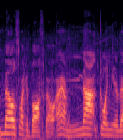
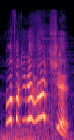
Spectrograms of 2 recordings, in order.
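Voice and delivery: much higher, loud surprise; shocked squeal; 9 dB louder than usual. Real, not acted. Player finds treasure and squeals. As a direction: squeal at the loot.

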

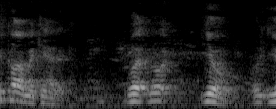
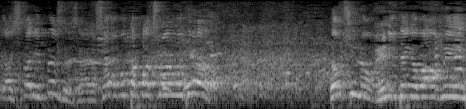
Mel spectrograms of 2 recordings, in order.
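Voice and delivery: higher, louder indignant rant; mock indignant; 7 semitones higher, 5 dB louder than usual. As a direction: play the offended audience man, worked up. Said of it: "He's looking at me like".

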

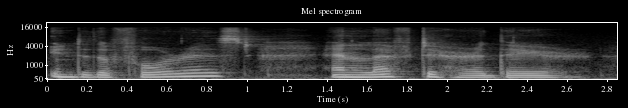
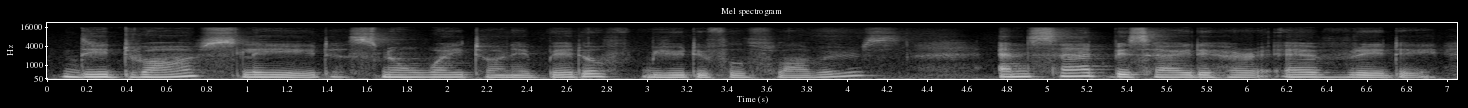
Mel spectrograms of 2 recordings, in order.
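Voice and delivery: usual speaking voice

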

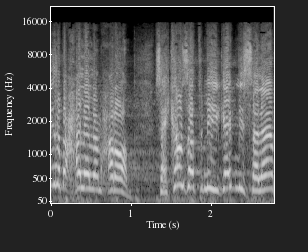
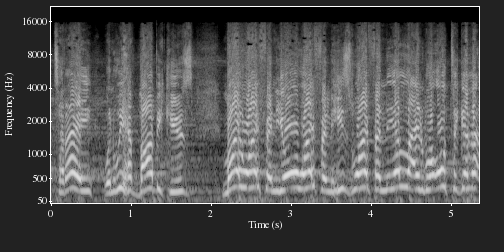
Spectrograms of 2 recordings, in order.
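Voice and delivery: ordinary delivery

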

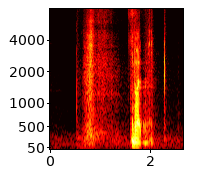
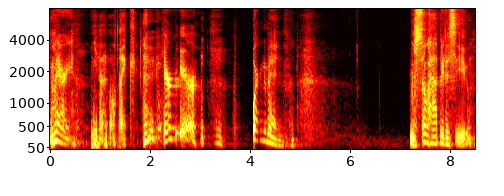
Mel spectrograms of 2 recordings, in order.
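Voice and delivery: high-pitched delighted greeting with laughter; overjoyed, laughing; 10 semitones higher than usual. Acted. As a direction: greet a loved one, bursting with joy. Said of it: "overjoyed. He's laughing".

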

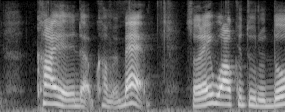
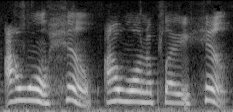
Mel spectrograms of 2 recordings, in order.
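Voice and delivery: put-on drunk girl; 8 semitones higher, slower than usual. Drunk girl voiced in story.

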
